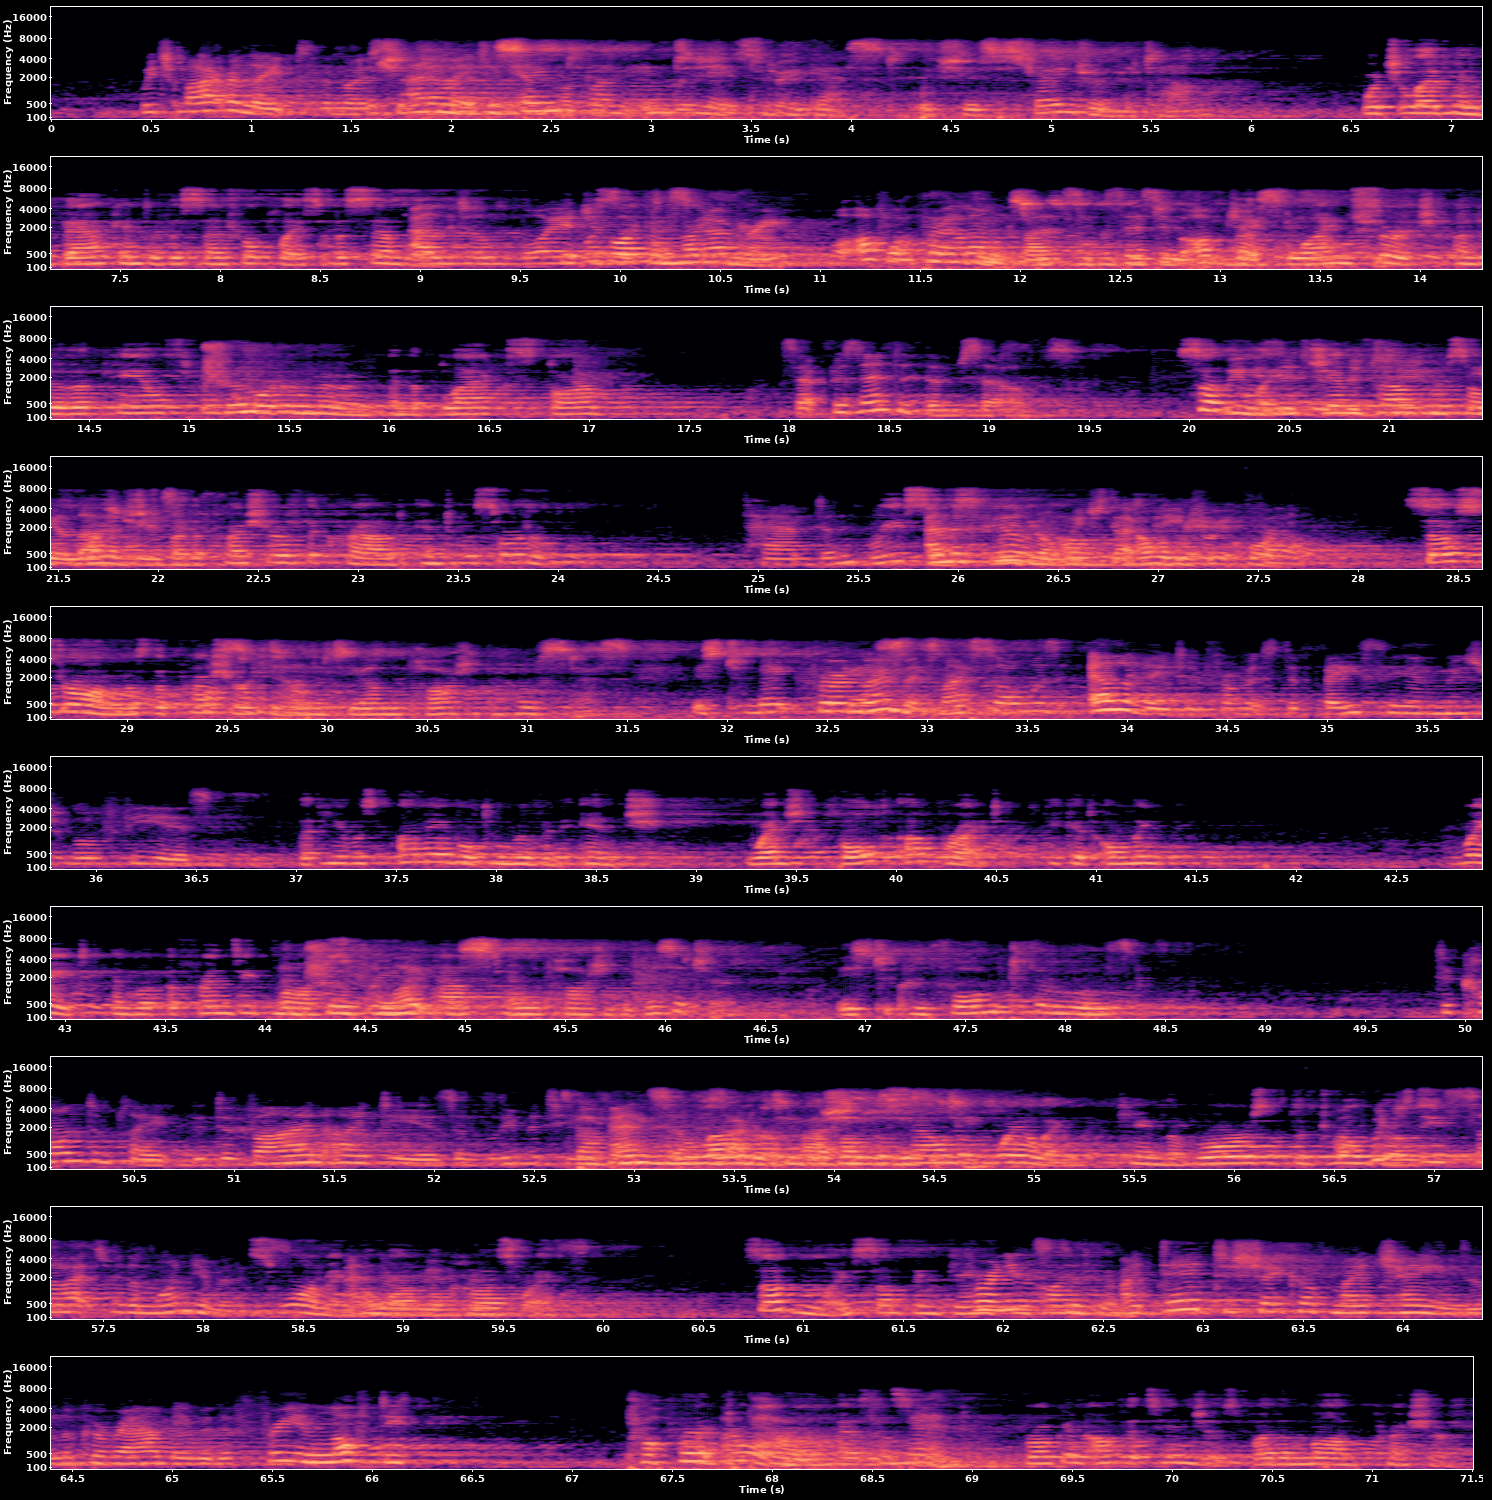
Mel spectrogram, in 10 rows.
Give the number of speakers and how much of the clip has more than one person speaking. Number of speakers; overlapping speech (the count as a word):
three, about 32%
